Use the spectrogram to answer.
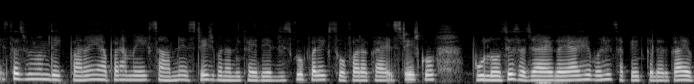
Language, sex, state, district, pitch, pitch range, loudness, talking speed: Hindi, female, Uttar Pradesh, Hamirpur, 200 Hz, 190-215 Hz, -16 LUFS, 310 wpm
